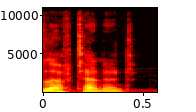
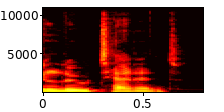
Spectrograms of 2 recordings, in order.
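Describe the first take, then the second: First: The word is said with an English pronunciation. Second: The word is said with a French pronunciation. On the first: This is how the word is said in English. "but pronounced Lieutenant" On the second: This is how the French say it. "the French who say lieutenant. That's a French pronunciation"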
